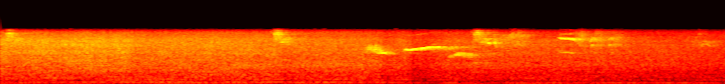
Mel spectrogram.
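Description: Birds chirping in short calls, a few in the middle and again near the end, over a steady background hiss.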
